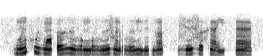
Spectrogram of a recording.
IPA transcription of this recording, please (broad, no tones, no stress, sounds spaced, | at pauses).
ɡʷ ĩ xʷ i β ɔ̃ ʔ ə ɣ ʉ β ə ŋʷ ə β ʉ z ə̃ r ð ʉ m y ɡ ə̃ | z y z ə x ɛ̃ j | ɛ̃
